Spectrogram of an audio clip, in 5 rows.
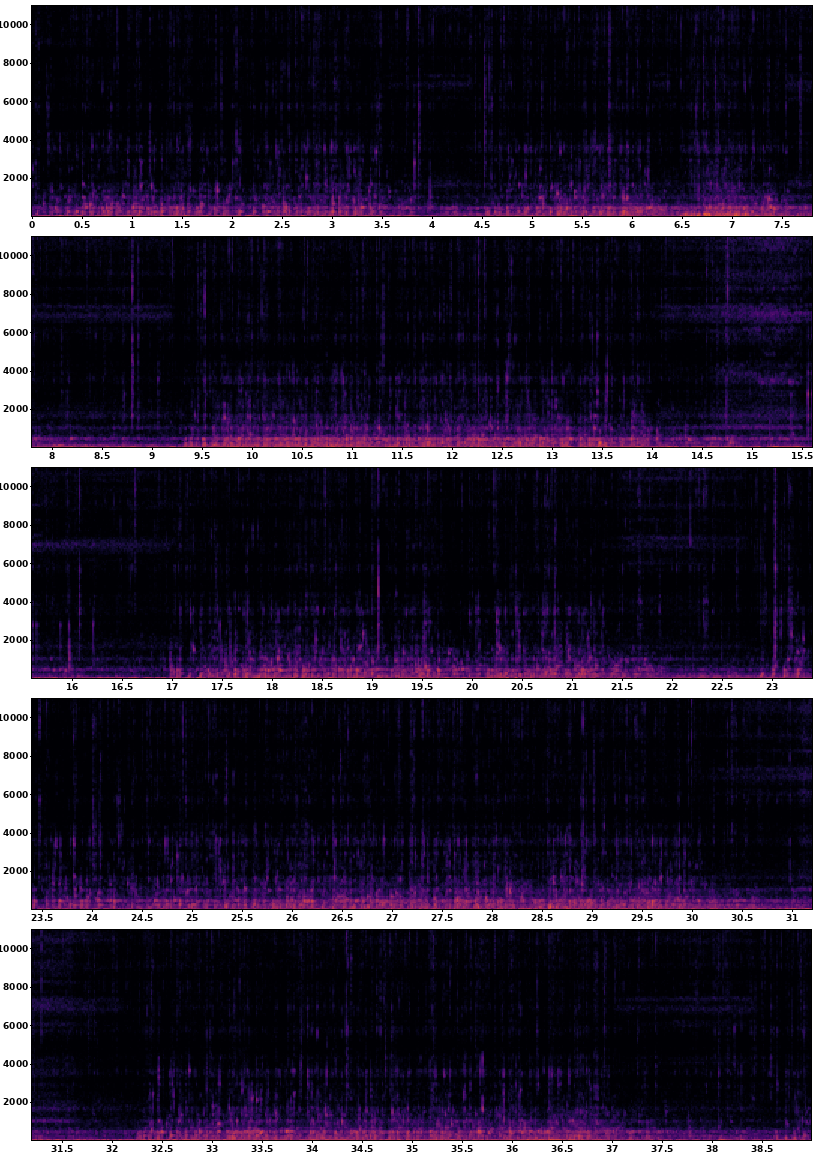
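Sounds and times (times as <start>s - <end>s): muffled underwater sloshing: 0.0s - 38.9s.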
